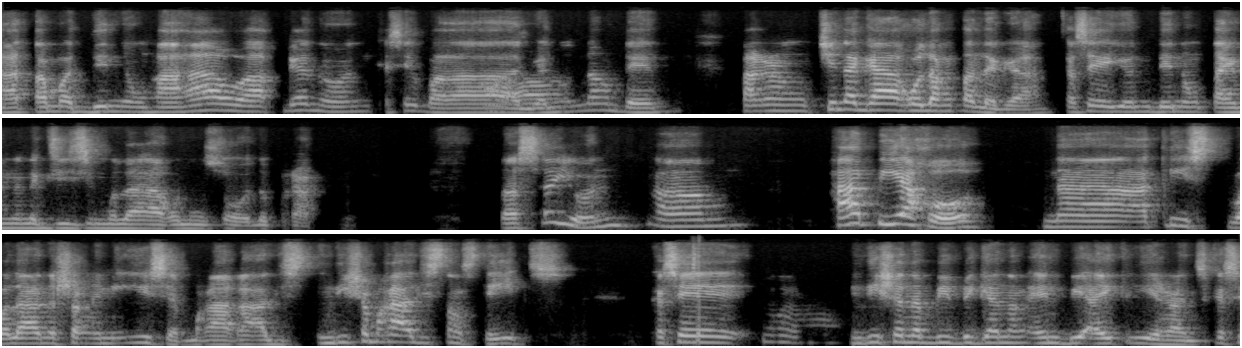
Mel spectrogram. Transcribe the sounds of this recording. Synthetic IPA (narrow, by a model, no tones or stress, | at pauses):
kɐt̪ɐmad̪ːɪnjʊŋɦaɦaːwɐk̚ɡɐno̞nkɐsɛbɐkaɡɐnonlɐŋd̪ɛn | paːɾɐŋt͡ʃɪnɐɡako̞lɐŋt̪ɐlɐɡakɐs̬ɛjʊnd̪ɪnjʊŋt̪ajmnɐnɐɡ̚siːsɪmʊlaʔɐko̞nʊŋsoːlopɾa̰k̚t̪ɪs | t̪ɐsɐjonʔɐm | haːpiɐko̞ | nɐɐt̪list̪̚wɐlaːnɐʃaŋɪniːʔiːsɪp̚mɐkaːkɐʔɐlishɪnd̪iːʃɐmɐkɐʔɐlisnɐŋst̪ejt̪s | kɐsɛ | hɪnd̪iːʃɐnɐbiːbɪɡjanːɐŋʔɛnbiʔajkliːɾɐnskɐsɛ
